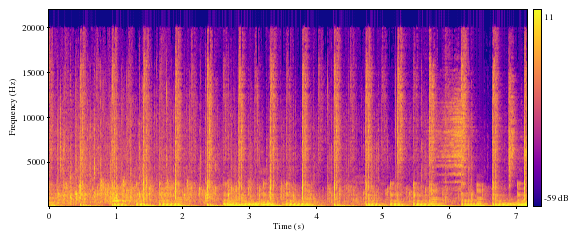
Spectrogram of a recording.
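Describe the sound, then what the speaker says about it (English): Audience applause for lead actor Madhur Mittal at a film trailer launch, clapping that rises and continues under loud music playing throughout. "big round of applause for him"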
